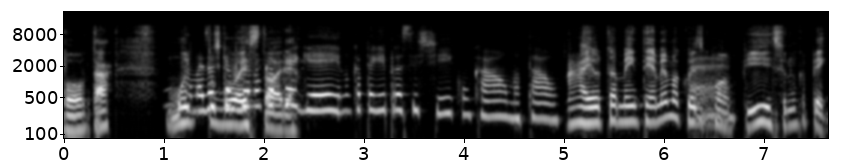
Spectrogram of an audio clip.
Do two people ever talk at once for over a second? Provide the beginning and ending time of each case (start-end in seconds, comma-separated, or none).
1.0-2.4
